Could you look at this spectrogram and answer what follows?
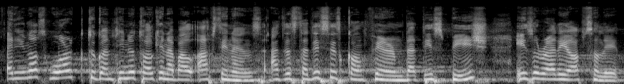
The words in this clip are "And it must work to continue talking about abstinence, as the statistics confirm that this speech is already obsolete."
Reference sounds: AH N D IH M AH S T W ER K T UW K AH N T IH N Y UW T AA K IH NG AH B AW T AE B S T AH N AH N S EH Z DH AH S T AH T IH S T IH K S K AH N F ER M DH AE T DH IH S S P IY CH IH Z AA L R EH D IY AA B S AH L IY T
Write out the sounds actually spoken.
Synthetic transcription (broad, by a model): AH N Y IH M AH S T W ER K T UW K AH N T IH N Y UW T AA K IH NG AH B AW T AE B S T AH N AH N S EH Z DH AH S T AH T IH S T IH S K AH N F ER M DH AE T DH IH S S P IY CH IH Z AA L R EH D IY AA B S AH L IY T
